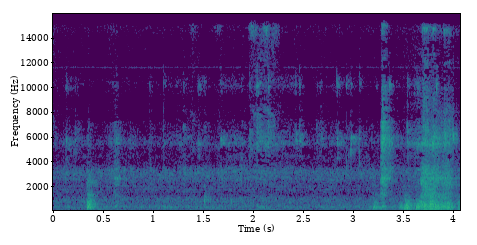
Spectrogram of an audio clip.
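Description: A brief soft knock about a third of a second in, then near the end a louder rustle lasting under a second as a cloth sleeve brushes the recording device while an arm reaches across it.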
